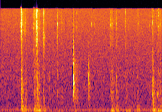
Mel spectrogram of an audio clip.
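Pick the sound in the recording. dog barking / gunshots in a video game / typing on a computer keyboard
typing on a computer keyboard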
